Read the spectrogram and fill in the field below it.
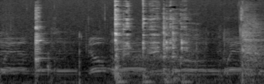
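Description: Two wine glasses clink together in a toast, a few bright taps with a lingering ringing tone, mixed with light clatter of glassware being handled and no talking.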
